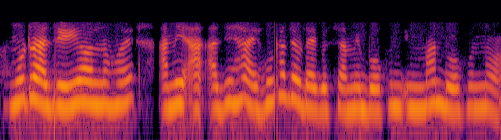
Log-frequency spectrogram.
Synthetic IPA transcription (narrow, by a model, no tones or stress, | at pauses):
mʊɹtɔaziɹeiɦɔlnɔɦɔj | amiʔa̰ziɦajɦunkʰalɛulajɡojsuamibokunimanboxʰunːɔ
